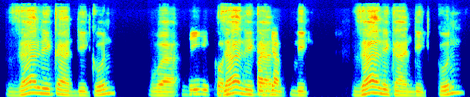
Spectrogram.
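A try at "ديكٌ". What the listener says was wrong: D-nya panjang. Dikun.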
